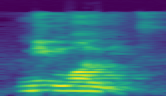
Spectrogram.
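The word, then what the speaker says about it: mnemonics: say Assembly Language uses pneumonics here m is silent we can say or we pronounce as pneumonics to represent lowlevel machine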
